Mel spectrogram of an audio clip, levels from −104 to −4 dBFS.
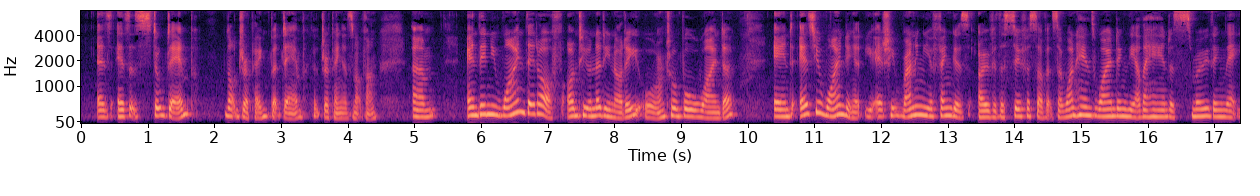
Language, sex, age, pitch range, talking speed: English, female, 50-69, 175-210 Hz, 185 wpm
